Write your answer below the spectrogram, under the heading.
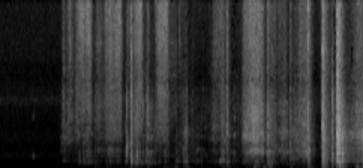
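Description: A cardboard slipcover sliding off a plastic Blu-ray case, starting about a second in: irregular rubbing and scraping of card against plastic, with sharp clicks from the case, the loudest near the end.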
